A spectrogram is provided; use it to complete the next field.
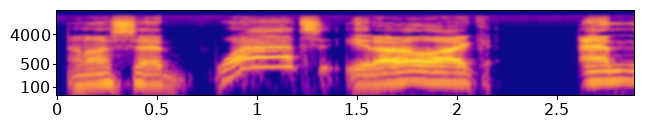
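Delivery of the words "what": a sudden very high squeak of disbelief; shocked what. Retold or imitated. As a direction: jump right up in pitch, stunned. Shocked reply to producer.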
